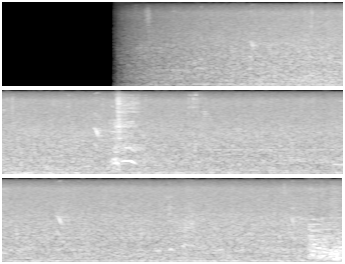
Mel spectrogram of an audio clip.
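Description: After about a second of silence, steady outdoor background noise fades in as an even hiss. It carries a few faint short chirps and one brief sharper sound about four and a half seconds in.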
